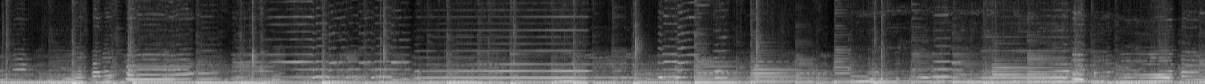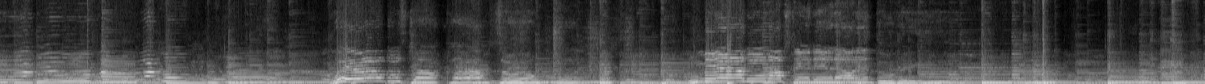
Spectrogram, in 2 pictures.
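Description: Live band playing a slow blues, with guitar chords underneath and bending lead notes over them.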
